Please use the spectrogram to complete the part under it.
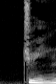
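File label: "jun" third tone, pinyin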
